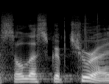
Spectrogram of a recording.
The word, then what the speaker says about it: sola scriptura: The Bible, the sola, sola scriptura is how you say this.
